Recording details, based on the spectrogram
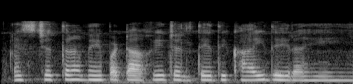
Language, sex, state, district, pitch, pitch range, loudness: Hindi, female, Madhya Pradesh, Bhopal, 205 Hz, 195-215 Hz, -19 LUFS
